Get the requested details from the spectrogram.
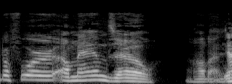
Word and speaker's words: Almanzo: No, I didn't learn that until one of my lives where somebody commented and said it's pronounced Almanzo.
